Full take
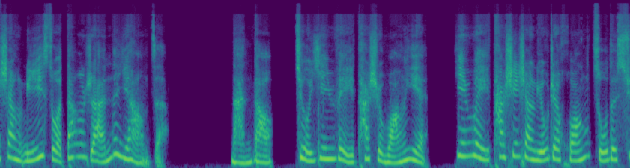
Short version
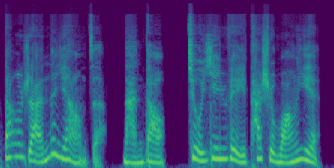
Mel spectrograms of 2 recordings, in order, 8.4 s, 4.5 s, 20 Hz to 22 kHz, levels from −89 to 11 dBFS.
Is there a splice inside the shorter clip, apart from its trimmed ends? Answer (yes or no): yes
